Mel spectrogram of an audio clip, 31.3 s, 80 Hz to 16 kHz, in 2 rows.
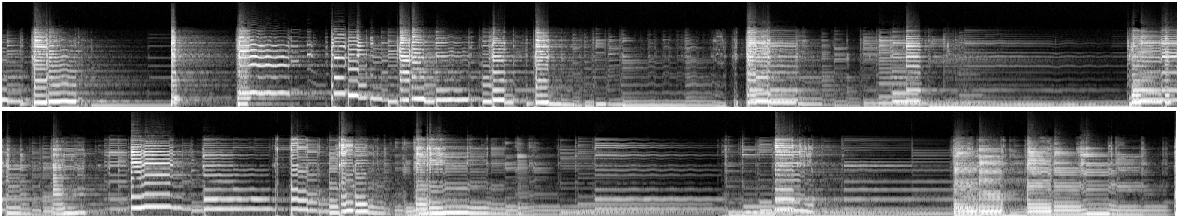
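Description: FGN J Standard Odyssey JOS-2TDM electric guitar played through an amplifier on its neck pickup. Melodic single-note lines with bends and wide vibrato are broken up by struck chords and held notes.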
